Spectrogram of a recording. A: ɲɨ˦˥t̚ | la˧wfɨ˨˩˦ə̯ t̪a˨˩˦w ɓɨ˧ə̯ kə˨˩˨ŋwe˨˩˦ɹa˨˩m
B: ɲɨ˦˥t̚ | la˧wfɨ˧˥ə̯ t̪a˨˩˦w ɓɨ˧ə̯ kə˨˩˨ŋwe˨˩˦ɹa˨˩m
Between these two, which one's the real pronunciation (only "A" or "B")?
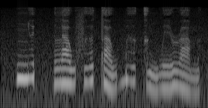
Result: B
